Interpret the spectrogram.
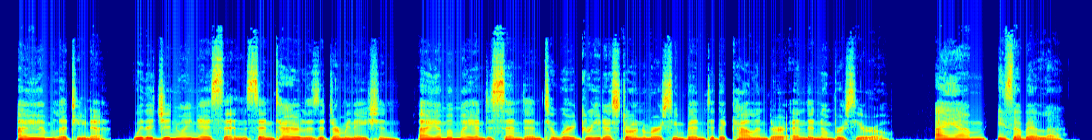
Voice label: women mini demo

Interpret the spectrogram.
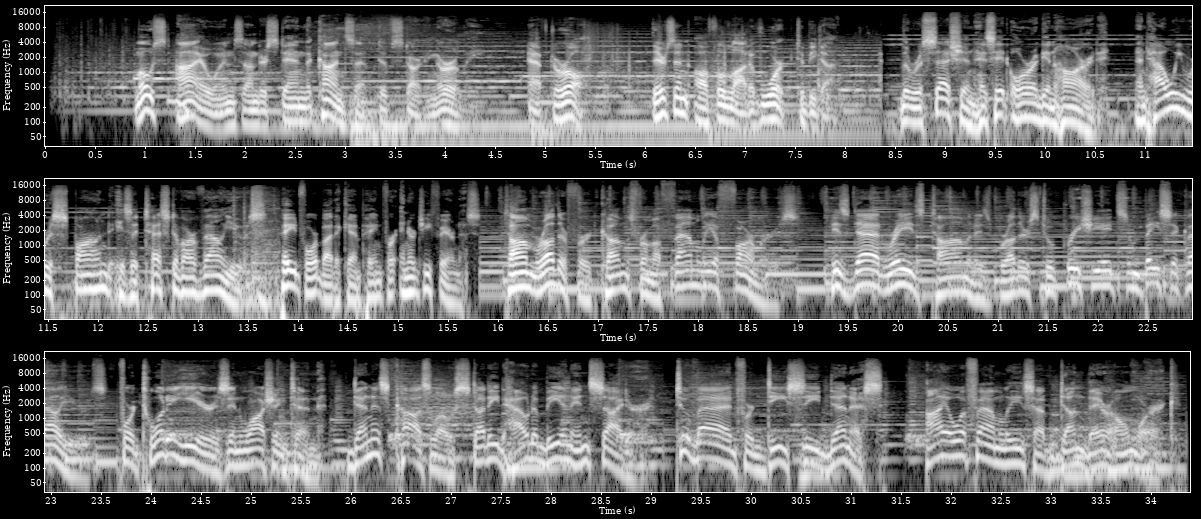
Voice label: men political

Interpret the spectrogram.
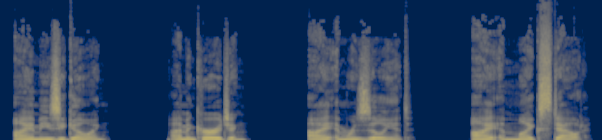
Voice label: men mini demo

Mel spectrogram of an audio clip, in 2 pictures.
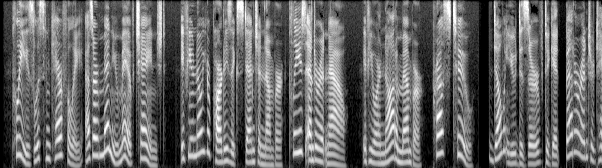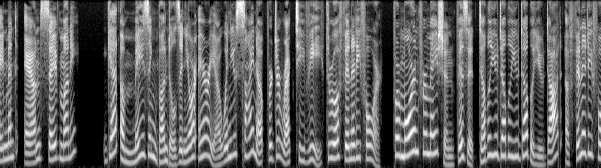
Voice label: women telephone

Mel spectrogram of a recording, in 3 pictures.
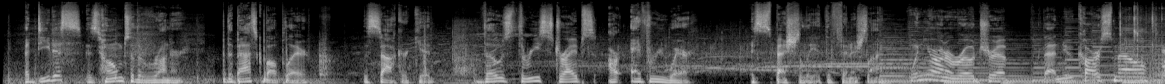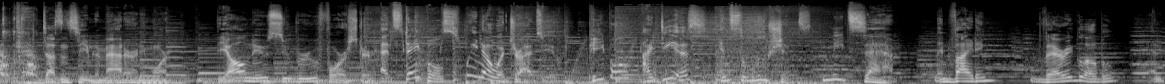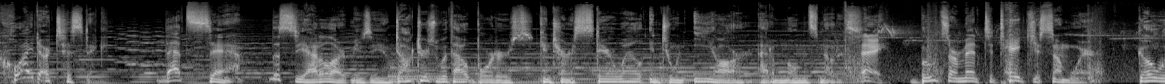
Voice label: men commercial; Youthful, charismatic, and confident, with a sharp comedic edge.

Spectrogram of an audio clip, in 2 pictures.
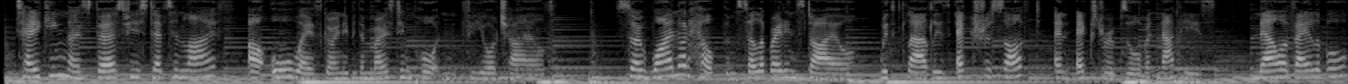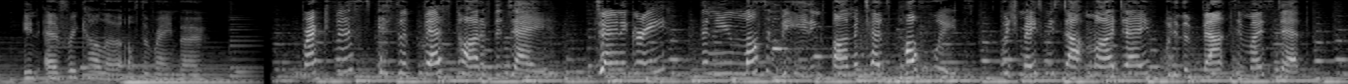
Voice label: australian commercial; Light and bubbly Australian voice.

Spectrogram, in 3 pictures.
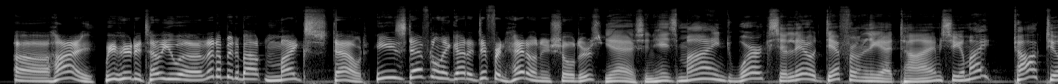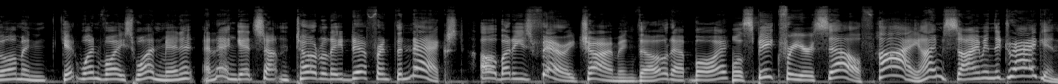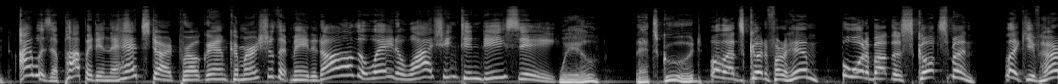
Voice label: men animation; Friendly guy next door. The one you can trust to water your plants!

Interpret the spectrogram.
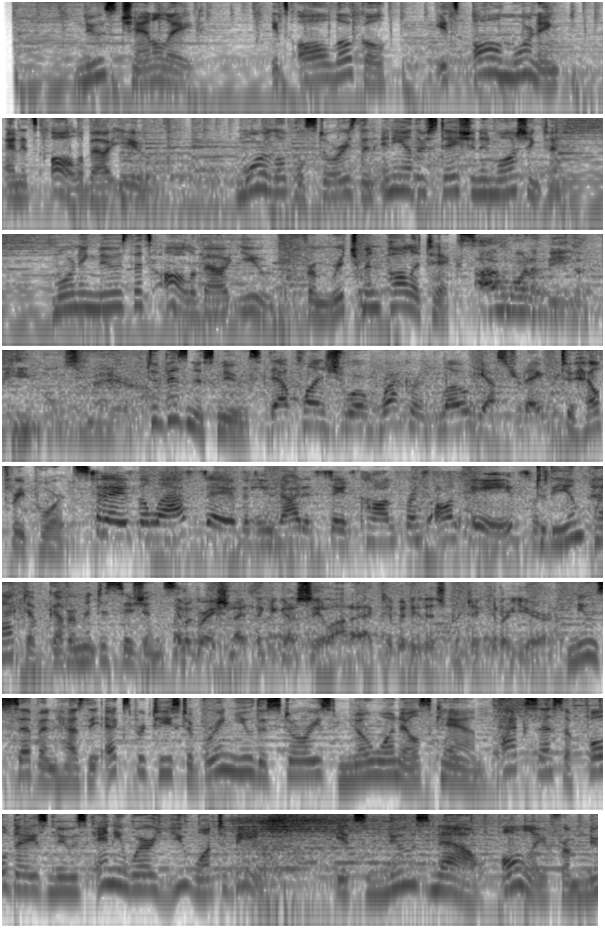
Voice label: women tv affiliate

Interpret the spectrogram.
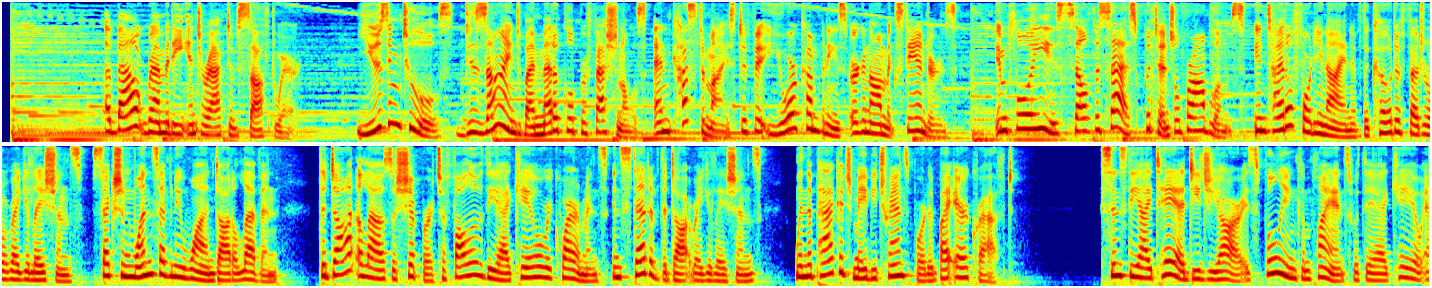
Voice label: women narration

